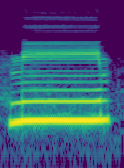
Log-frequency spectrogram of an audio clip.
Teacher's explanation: میم دونوں ہونٹوں کے خشکی والے حصے کے ملنے سے ادا ہوتا ہے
